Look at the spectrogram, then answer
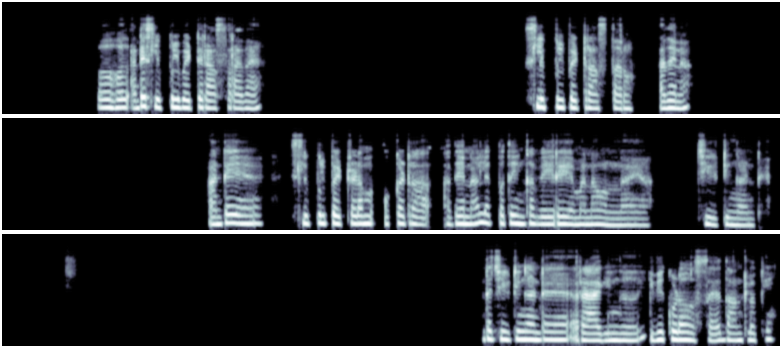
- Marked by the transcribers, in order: in English: "ర్యాగింగ్"
- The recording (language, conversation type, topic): Telugu, podcast, మీరు మాటలతో కాకుండా నిశ్శబ్దంగా “లేదు” అని చెప్పిన సందర్భం ఏమిటి?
